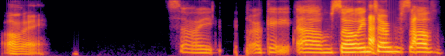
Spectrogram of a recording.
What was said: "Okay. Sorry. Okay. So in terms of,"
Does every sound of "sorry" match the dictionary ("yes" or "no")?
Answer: no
